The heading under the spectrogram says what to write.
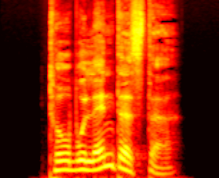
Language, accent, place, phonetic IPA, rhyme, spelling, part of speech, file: German, Germany, Berlin, [tʊʁbuˈlɛntəstə], -ɛntəstə, turbulenteste, adjective, De-turbulenteste.ogg
- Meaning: inflection of turbulent: 1. strong/mixed nominative/accusative feminine singular superlative degree 2. strong nominative/accusative plural superlative degree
